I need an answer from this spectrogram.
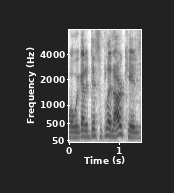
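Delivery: ordinary delivery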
